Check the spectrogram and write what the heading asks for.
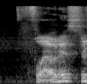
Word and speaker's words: flautist: Or am I just, what was it, like, the same flautist or something?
